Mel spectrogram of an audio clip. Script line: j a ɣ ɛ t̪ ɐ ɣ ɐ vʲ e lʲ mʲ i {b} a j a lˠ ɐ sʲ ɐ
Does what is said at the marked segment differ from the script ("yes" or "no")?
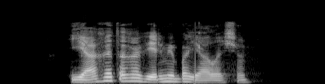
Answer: no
